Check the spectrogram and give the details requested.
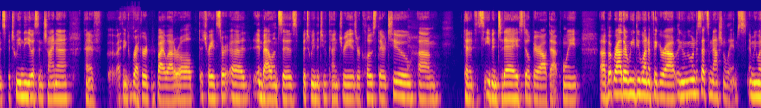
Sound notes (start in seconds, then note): none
